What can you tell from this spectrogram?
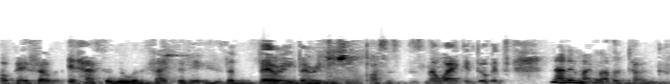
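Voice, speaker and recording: With noticeable background noise behind her, a woman talks at a very fast pace in a medium pitch, her loudness swinging widely. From Israel (Jerusalem). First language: Hebrew. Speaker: author and scholar. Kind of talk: interview. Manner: halting, many false starts.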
